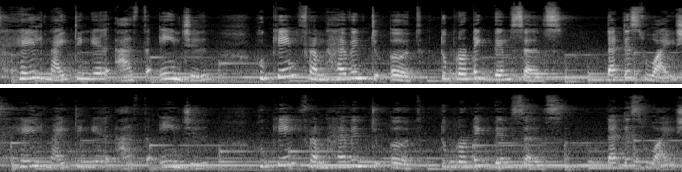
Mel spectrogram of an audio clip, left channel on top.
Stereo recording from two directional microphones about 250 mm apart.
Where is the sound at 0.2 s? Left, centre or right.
Left.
